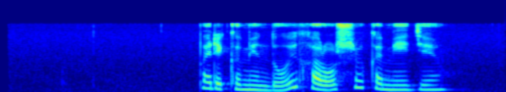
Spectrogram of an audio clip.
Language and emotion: Russian, positive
